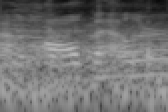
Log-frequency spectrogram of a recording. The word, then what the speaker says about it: Halbauer: You know, and we look at, you know, the newbie on the court, Hauballer. I think I'm going to change how I say her name to Hauballer right now.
